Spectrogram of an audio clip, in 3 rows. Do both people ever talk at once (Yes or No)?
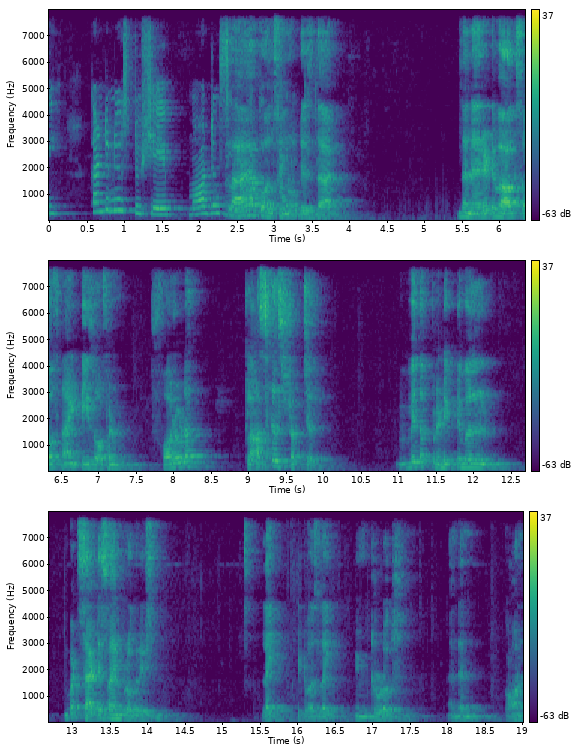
Yes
